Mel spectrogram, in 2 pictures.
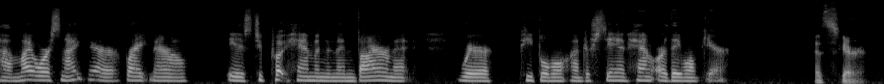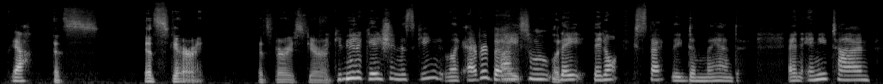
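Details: Adults in conversation; fluent speech.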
